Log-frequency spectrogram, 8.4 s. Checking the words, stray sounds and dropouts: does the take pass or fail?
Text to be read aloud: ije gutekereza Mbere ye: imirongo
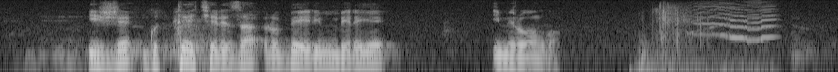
fail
